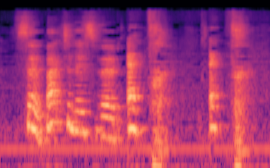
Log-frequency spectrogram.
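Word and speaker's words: être: So back to this verb etre. Etre. I'm over-enunciating that R-E, but etre.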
